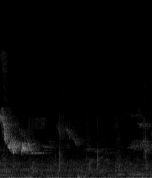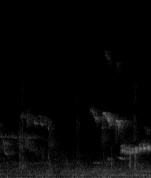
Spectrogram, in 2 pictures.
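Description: Woodland birds singing. A loud call sweeps downward at the start, scattered chirps follow through the middle, and another call comes near the end.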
